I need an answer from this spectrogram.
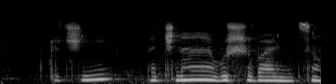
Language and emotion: Russian, neutral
